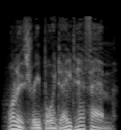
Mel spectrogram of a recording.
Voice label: radio ident voice male processed says fm; 103 8 fm; zapsplat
